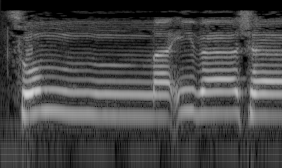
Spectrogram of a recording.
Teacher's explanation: همزة قطع لابد إن أنا أحققها وبتخرج من أقصى الحلق ومرققة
